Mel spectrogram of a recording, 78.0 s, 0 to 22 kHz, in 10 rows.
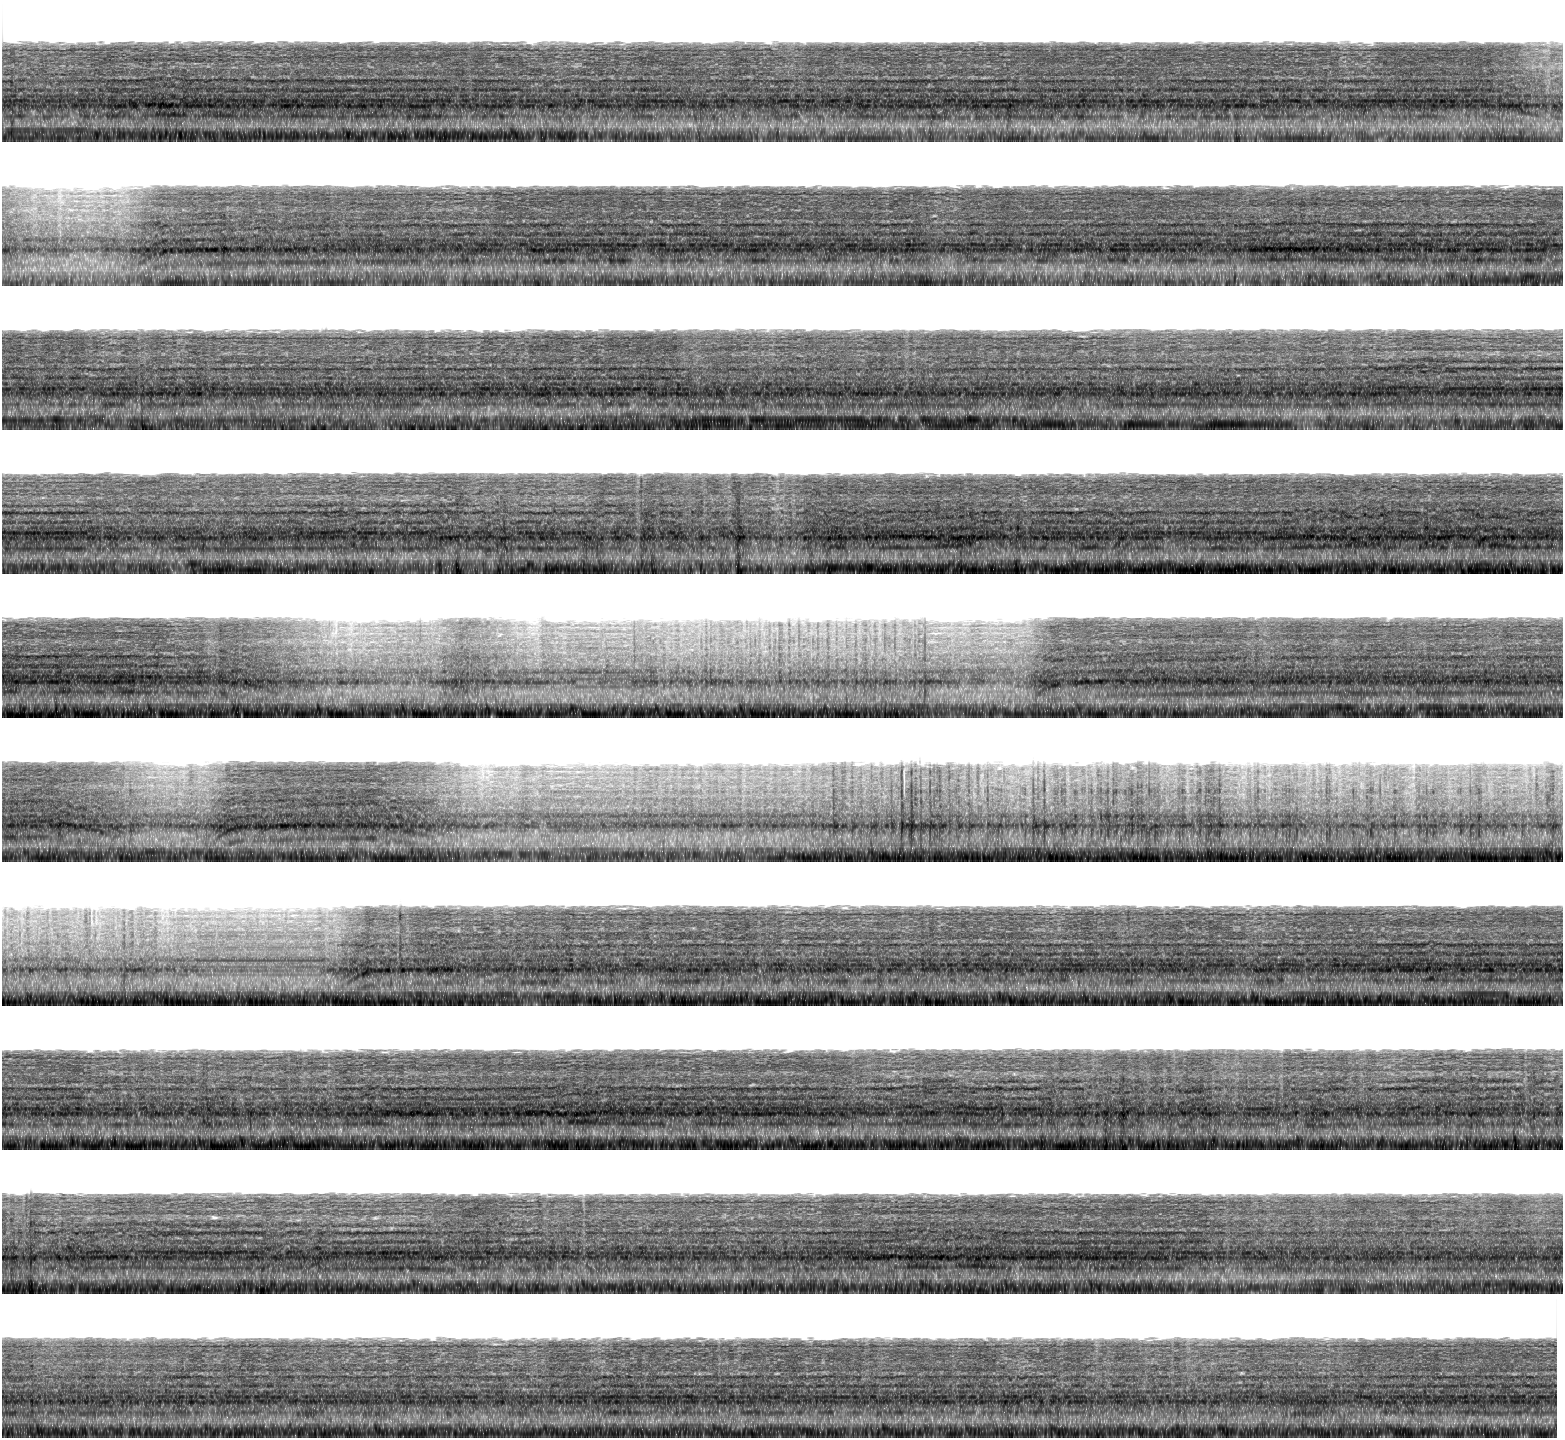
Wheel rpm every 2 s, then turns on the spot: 160, 160, 160, 120, 120, 160, 160, 160, 160, 160, 160, 160, 160, 160, 160, 160, 30, 10, 110, 120, 50, 20, 20, 10, 110, 160, 160, 160, 160, 160, 160, 160, 160, 160, 160, 160, 160, 160, 160.
42-48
